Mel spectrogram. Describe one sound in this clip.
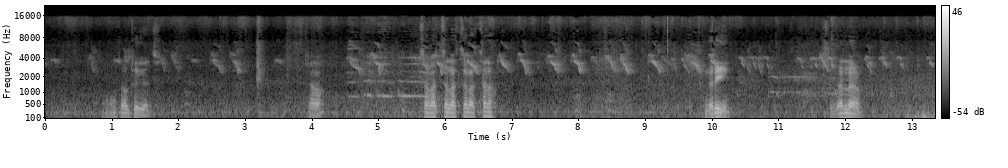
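A cow moos nearby in short, repeated calls.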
